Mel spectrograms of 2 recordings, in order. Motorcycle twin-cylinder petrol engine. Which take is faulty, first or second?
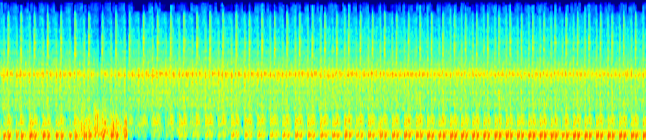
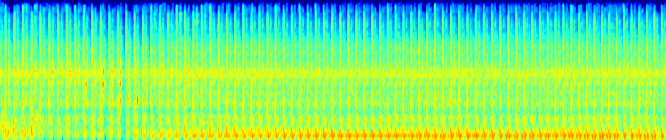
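second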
